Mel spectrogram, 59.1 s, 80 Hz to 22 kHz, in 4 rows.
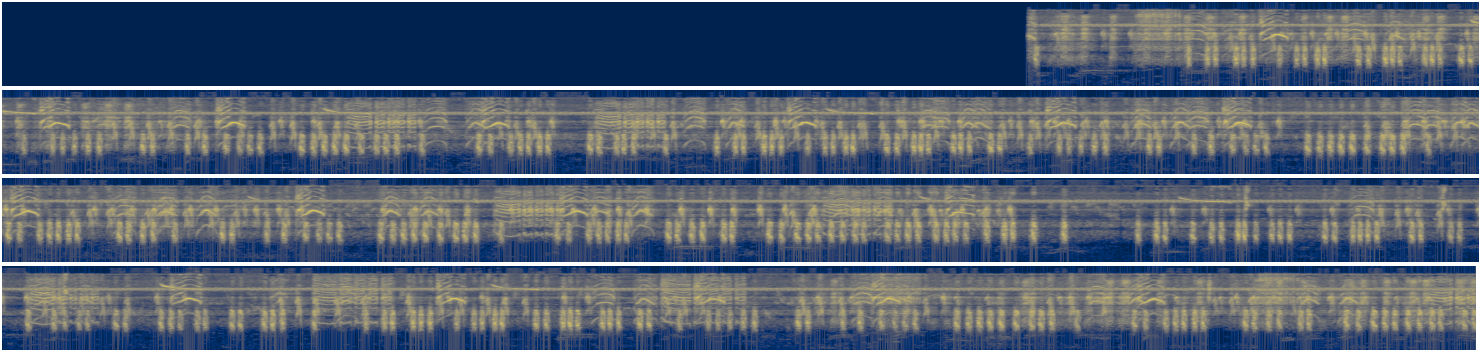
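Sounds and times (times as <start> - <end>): small birds chirping: 10.3 - 59.0.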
